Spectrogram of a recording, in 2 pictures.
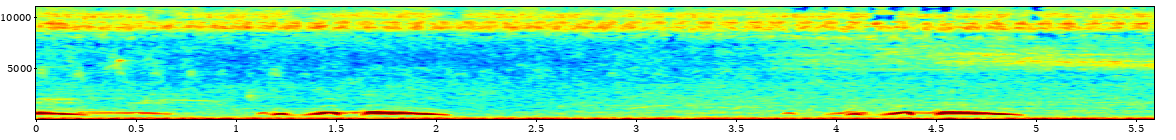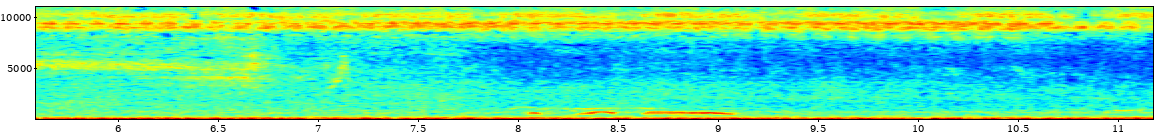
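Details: Captive male decoy spotted dove of a Malaysian line, said to be in breeding condition after a few ground-feeding sessions, giving three bursts of soft, mid-pitched, bubbling coos about three seconds apart over a steady low rumble.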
